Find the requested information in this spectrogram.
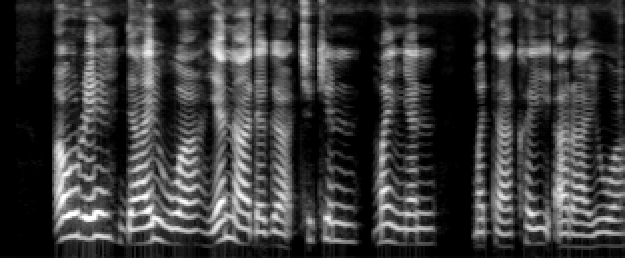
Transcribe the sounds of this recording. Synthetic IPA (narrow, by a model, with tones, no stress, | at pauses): ʔa˦wɽeː˦da˨ha˦jhʊ˨waː˦jɐ˦naː˨dɐ˨ɡa̰˨t͡ʃɪ˦kʲɪ˦m | mɐ˦˨ɲjɐ˦m | mɐ˨taː˨kʰa˦jʔa˨ɽaː˨jʊ˦waː˦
